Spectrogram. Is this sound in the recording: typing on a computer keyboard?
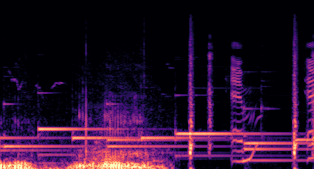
no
